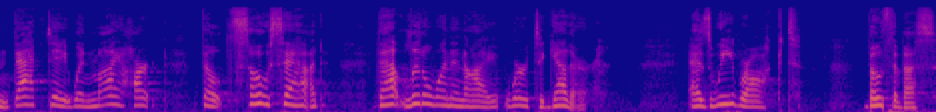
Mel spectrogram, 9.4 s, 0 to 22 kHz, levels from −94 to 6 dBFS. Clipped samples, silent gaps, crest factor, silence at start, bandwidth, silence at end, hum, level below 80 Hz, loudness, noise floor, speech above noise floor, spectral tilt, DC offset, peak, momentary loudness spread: under 0.1%; none; 20 dB; 0 s; 17 kHz; 0 s; none; -68 dBFS; -41 LUFS; -74 dBFS; 33 dB; -4 dB/octave; under 0.1%; -22 dBFS; 13 LU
